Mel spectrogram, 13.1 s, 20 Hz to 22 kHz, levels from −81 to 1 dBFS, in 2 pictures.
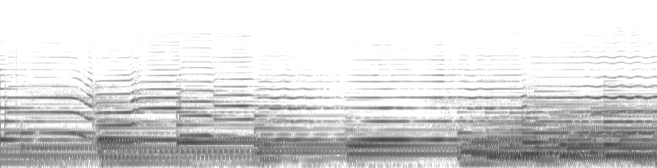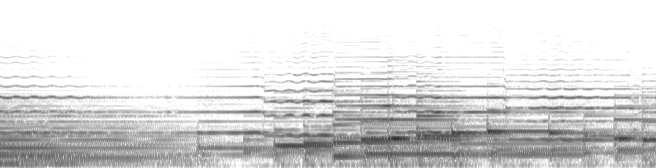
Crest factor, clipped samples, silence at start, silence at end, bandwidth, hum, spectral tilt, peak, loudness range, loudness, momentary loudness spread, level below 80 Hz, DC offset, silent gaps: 16 dB; under 0.1%; 0 s; 0 s; 11.5 kHz; none; -6.5 dB/octave; -12 dBFS; 5 LU; -28 LUFS; 12 LU; -60 dBFS; under 0.1%; none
